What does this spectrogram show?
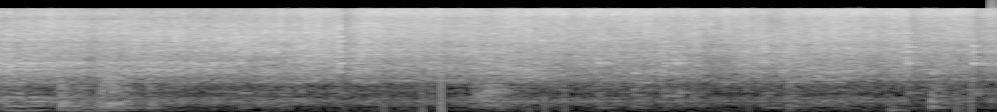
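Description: Chopped tomatoes sizzling in hot oil with fried onions in an aluminium pressure cooker: a steady frying hiss as they are sautéed, with a light knock of the spatula on the pot about two seconds in.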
